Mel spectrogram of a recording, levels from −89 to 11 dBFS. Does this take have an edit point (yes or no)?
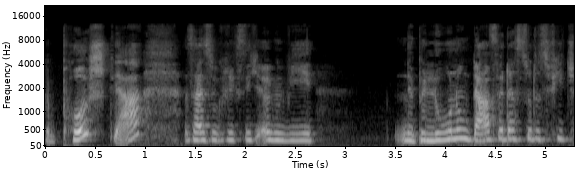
no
